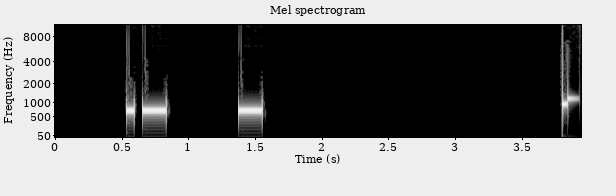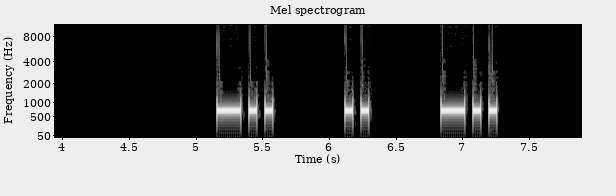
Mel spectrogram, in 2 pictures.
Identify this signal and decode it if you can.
Morse code, heard as a keyed tone, about 20 wpm, spaced as for 11 wpm, 700 Hz. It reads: AT DID
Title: 3x Character Spacing - Top 100 Words - 20wpm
